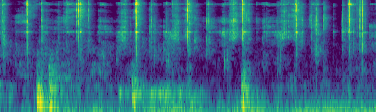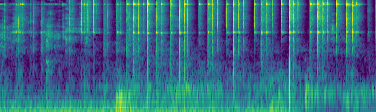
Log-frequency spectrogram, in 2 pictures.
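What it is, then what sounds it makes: Glass perfume bottle tapped and scratched with nails. Long blue acrylic nails scratch and tap the sides and gold cap of a small, solid-looking red lacquered glass perfume bottle (Opium-style) with a gold label, held close to the mic in both hands. Bright, short clicks and dry scratching carry a faint high glassy tone, with a few louder taps early on. The tapping grows denser and quicker in the second half.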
